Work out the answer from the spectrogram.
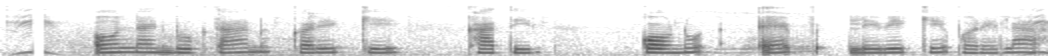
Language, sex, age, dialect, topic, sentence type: Bhojpuri, female, 25-30, Northern, banking, question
